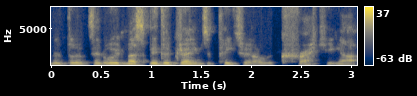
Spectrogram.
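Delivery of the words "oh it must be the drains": imitated Indian accent. Telling a story about Peter, quoting another man in a put-on Indian accent. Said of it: "so I can do the accent".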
